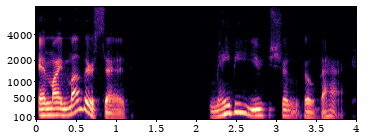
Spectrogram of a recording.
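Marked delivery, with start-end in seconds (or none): 2.2-4.0 put-on gentle, loving voice, quiet, higher. Retelling a mother's advice not to return to school: imitating mother speaking quietly, lovingly. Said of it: "she said it quietly and lovingly".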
